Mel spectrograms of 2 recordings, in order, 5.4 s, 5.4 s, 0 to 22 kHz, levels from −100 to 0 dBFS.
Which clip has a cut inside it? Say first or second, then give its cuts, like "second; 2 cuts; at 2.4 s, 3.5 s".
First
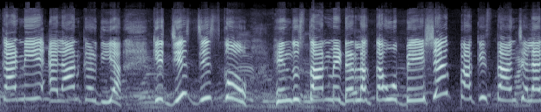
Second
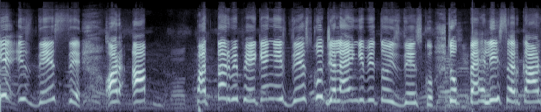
second; 1 cut; at 4.4 s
